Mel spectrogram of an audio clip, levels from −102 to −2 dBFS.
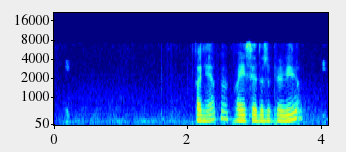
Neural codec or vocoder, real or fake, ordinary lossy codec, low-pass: codec, 24 kHz, 0.9 kbps, WavTokenizer, medium music audio release; fake; Opus, 16 kbps; 7.2 kHz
